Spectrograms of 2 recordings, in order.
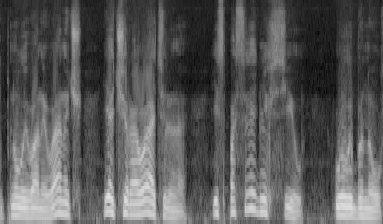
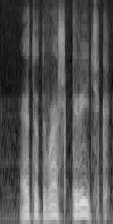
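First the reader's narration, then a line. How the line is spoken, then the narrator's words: Whispered question. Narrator (Russian): шепотом спросила Галя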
